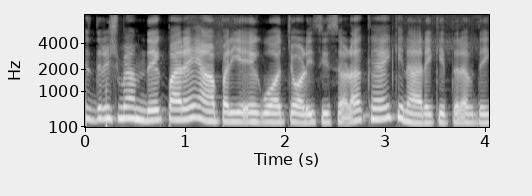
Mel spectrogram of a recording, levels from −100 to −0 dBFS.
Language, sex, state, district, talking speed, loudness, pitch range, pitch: Hindi, female, Chhattisgarh, Sukma, 310 wpm, -15 LUFS, 180-240 Hz, 200 Hz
